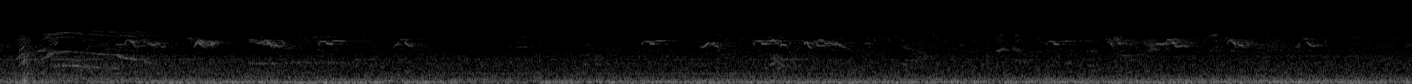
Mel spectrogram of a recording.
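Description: Small songbirds chirping in short runs of quick notes, with a louder falling call near the start, over a steady low background rumble.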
